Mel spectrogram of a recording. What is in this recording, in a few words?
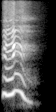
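Vox Japanese; DarkFrey; kingsraid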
